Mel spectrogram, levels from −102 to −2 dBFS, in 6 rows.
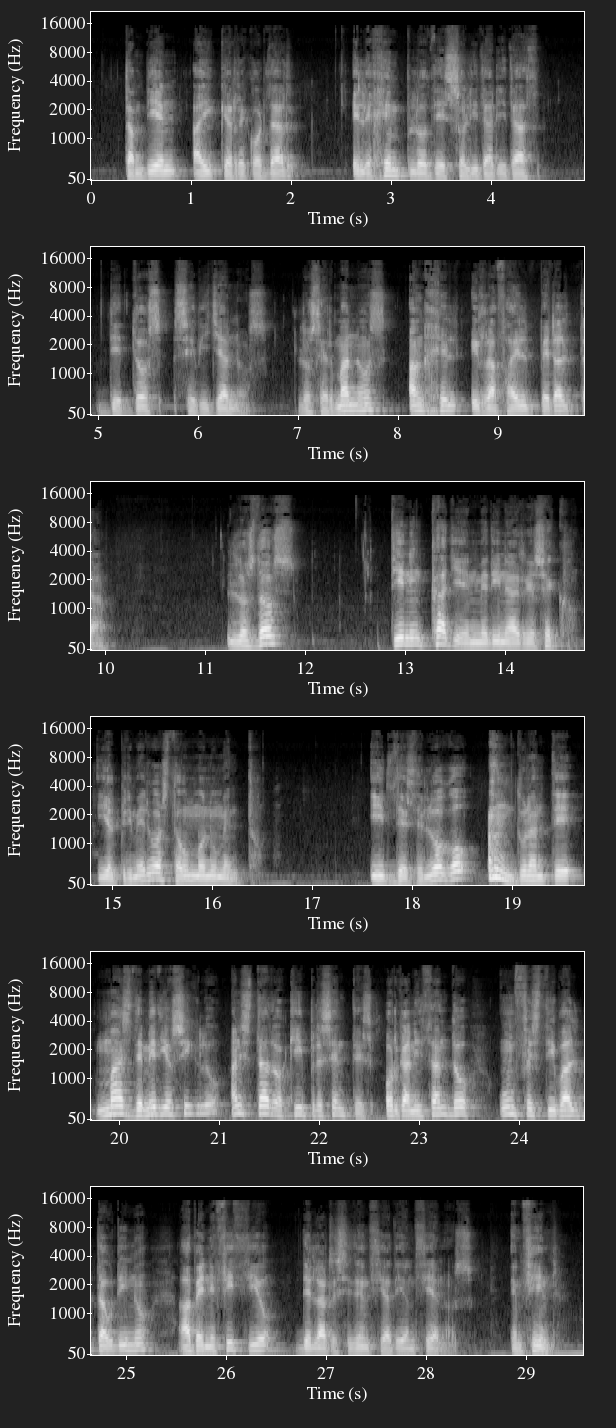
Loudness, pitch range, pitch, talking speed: -20 LUFS, 100-135 Hz, 115 Hz, 115 wpm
